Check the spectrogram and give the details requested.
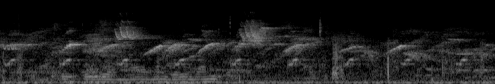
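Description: Birds chirping in the background: short rising calls repeating a couple of times a second. One faint click comes a little past the middle.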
